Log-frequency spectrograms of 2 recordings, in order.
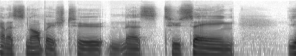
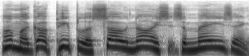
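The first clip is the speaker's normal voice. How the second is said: naive put-on English yokel accent, very high pitch; 9 semitones higher than usual. Mocking a naive attitude about difference, the speaker mimics it: put-on yokel accent. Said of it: "I'm putting on that accent".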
